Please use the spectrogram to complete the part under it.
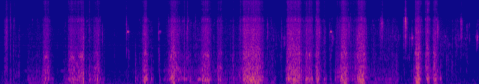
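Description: A sewing machine stitches purse fabric in uneven bursts of fast whirring and rattling, separated by brief pauses and fabric rustling, moderately close and fairly quiet.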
